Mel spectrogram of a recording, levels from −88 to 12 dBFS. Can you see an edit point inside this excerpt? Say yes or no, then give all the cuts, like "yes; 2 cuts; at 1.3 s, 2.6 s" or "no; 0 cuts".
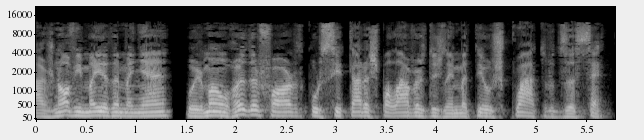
yes; 3 cuts; at 1.4 s, 2.7 s, 4.0 s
